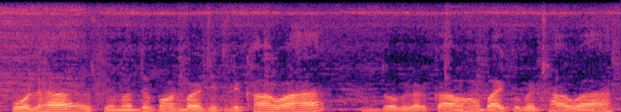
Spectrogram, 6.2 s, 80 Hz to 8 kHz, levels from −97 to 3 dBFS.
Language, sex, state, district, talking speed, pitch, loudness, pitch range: Maithili, male, Bihar, Begusarai, 135 wpm, 140 Hz, -18 LUFS, 135-145 Hz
